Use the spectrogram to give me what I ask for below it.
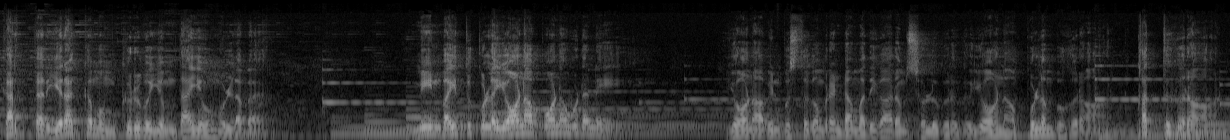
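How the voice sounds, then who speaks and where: A man preaching a sermon as a pastor, moving between quiet teaching and loud, fervent exhortation and acting out the people he quotes. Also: mid-range voice, expressive, unhurried. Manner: acts out the people he quotes in short bursts. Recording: faint music behind.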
